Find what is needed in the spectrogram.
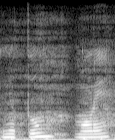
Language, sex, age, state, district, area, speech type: Santali, female, 30-45, Jharkhand, East Singhbhum, rural, spontaneous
